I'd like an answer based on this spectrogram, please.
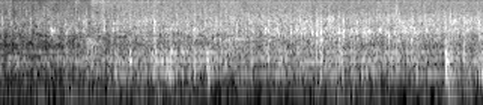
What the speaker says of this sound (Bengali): এবার কড়াইয়ের মধ্যে এক এক করে মাছগুলো দিয়ে দেব।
